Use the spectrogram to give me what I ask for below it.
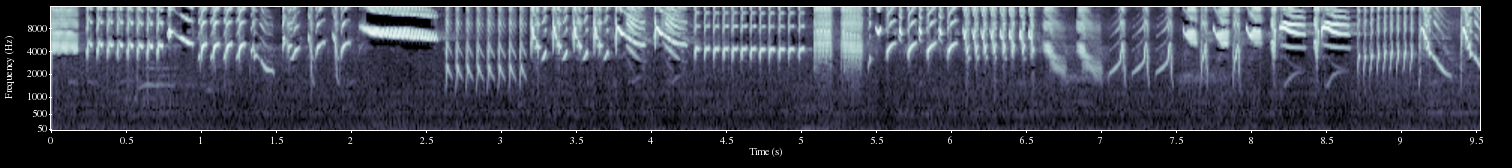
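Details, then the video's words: Loud, varied rolling song from a cross goldfinch of Parachinar after moulting: rapid high trills, buzzy rattles, rising and falling slurred whistles and twittering runs, nearly continuous for almost ten seconds. "Cross Gold Finch Part 3 After Moulting Rolling Songs"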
